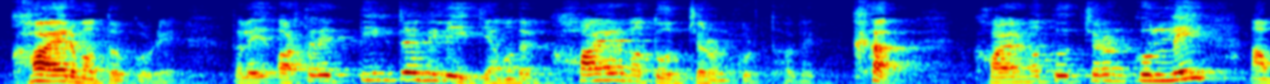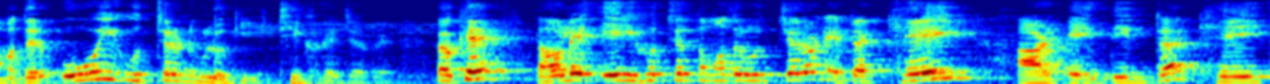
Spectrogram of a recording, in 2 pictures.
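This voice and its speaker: A man from Bangladesh teaches a class, with a voice that sits high for a man. He drills sounds over and over and keeps quizzing his students. The room is echoey. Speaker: English teacher. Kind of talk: classroom lesson.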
